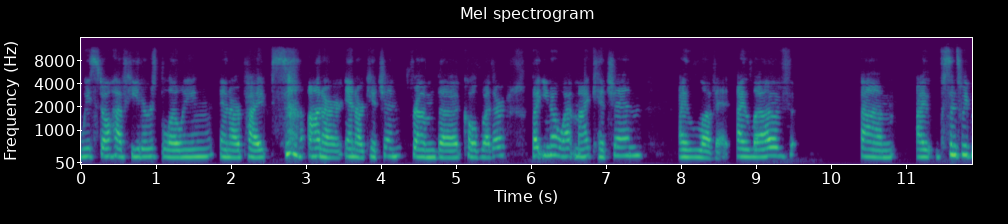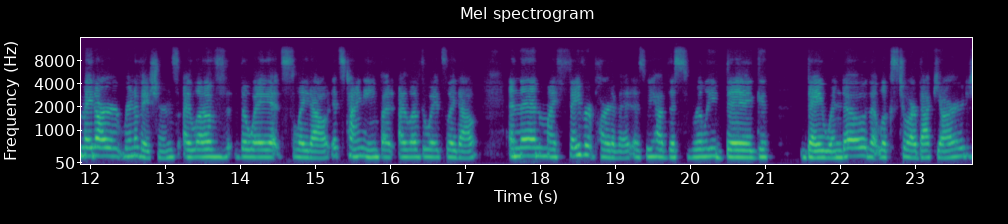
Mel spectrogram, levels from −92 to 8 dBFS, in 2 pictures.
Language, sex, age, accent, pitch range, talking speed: English, female, 20-39, American, 200-240 Hz, 180 wpm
